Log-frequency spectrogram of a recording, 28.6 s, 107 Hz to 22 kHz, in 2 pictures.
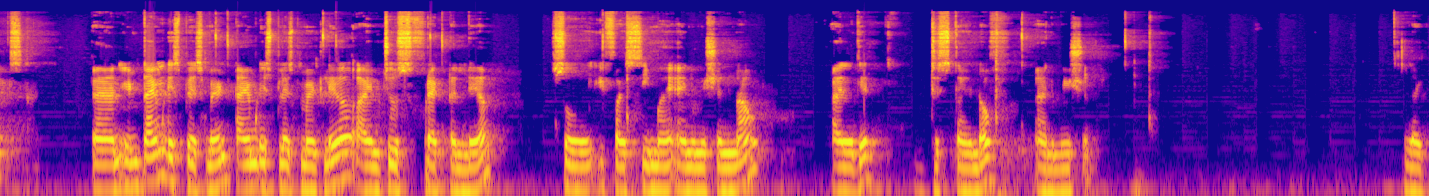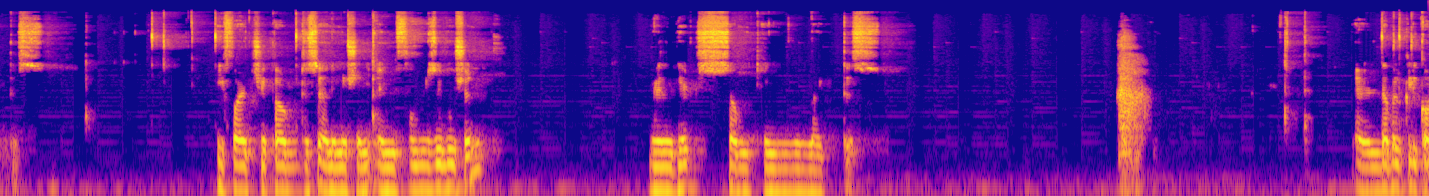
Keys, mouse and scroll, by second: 2.1 click, 6.1 space, 9.8 space, 10.2 click, 11.3 space, 14.9 space, 15.8 click, 17.9 space, 26.9 space, 28.1-28.5 drag.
